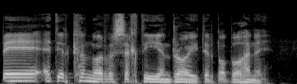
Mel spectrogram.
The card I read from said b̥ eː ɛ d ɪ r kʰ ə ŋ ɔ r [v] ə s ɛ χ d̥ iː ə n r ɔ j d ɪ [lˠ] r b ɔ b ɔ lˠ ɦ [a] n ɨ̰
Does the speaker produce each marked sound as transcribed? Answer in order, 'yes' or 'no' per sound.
yes, no, no

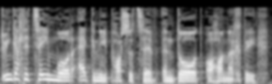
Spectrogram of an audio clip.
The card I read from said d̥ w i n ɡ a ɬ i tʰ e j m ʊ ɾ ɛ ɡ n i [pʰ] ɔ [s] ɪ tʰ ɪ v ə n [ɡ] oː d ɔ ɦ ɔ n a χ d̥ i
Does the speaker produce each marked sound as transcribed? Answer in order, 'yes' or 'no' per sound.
yes, yes, no

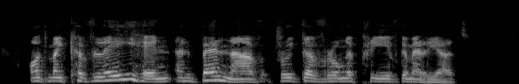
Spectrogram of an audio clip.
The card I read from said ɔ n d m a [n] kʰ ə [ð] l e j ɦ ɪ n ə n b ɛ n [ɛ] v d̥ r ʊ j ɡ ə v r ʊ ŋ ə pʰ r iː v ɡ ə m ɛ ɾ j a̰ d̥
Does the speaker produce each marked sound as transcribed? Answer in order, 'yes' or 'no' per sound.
yes, no, no

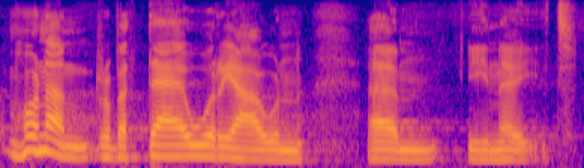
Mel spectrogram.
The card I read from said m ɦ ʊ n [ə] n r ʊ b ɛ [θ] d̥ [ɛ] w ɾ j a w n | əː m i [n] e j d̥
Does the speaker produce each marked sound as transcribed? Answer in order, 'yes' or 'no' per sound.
no, yes, yes, yes

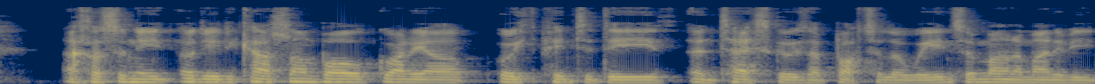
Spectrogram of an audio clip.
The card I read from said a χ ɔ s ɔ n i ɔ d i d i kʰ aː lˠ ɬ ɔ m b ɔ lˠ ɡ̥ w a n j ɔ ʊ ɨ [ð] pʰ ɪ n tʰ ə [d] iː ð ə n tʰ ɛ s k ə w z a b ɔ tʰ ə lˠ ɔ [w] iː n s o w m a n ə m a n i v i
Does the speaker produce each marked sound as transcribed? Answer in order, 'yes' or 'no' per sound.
no, yes, yes

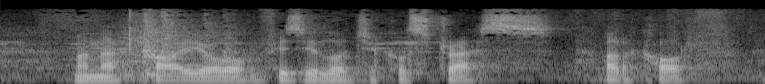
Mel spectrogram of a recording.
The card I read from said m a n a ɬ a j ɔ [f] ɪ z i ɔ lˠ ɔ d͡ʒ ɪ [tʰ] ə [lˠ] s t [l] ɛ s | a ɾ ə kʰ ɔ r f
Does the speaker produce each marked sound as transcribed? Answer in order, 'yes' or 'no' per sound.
yes, no, yes, no

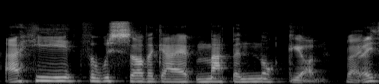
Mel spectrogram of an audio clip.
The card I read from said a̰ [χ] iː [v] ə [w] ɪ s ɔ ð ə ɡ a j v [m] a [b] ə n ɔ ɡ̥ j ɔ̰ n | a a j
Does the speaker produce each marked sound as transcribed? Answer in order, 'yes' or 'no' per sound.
no, no, yes, yes, yes

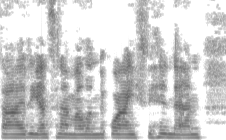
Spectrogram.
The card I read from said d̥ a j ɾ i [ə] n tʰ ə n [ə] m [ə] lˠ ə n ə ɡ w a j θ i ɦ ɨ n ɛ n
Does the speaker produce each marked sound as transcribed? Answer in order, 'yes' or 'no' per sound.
no, no, no

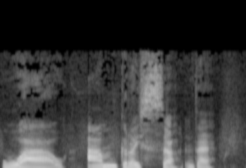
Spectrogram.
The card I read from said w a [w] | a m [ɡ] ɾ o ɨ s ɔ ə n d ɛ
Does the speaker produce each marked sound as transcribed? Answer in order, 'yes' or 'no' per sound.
yes, yes

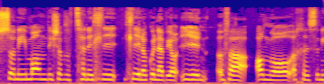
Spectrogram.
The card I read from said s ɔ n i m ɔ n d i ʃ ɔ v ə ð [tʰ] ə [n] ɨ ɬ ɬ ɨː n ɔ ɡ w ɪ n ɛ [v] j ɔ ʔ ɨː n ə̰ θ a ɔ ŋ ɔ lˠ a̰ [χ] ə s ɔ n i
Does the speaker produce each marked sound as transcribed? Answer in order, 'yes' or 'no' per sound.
yes, yes, yes, yes

